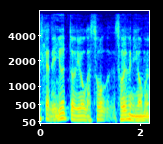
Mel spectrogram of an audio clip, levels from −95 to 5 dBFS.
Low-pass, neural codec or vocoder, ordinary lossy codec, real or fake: 7.2 kHz; vocoder, 44.1 kHz, 128 mel bands, Pupu-Vocoder; none; fake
